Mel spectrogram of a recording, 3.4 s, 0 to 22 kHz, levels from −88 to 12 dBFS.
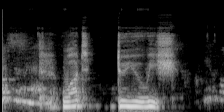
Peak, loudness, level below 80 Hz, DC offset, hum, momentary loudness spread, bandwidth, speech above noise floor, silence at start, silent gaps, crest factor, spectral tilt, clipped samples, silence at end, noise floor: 0 dBFS; -14 LUFS; -46 dBFS; under 0.1%; none; 12 LU; 7.8 kHz; 28 dB; 0 s; none; 14 dB; -6.5 dB/octave; under 0.1%; 0 s; -40 dBFS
